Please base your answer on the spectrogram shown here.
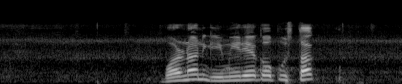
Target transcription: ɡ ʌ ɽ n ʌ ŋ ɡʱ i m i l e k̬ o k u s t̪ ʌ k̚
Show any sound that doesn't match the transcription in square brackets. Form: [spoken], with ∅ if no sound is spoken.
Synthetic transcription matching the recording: [b] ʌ [r] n ʌ [n] ɡʱ i m i [ɾ] e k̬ o [p] u s t̪ ʌ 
